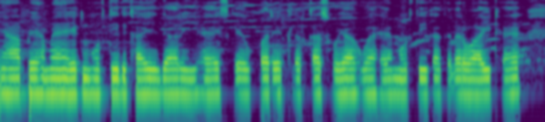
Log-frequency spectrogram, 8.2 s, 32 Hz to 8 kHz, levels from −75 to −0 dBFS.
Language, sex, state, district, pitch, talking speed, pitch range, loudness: Hindi, male, Jharkhand, Deoghar, 115 Hz, 160 wpm, 115-120 Hz, -18 LUFS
